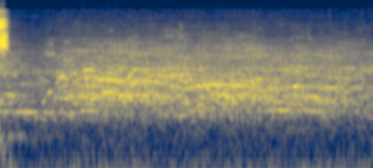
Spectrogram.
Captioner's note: crowd shouts and boos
